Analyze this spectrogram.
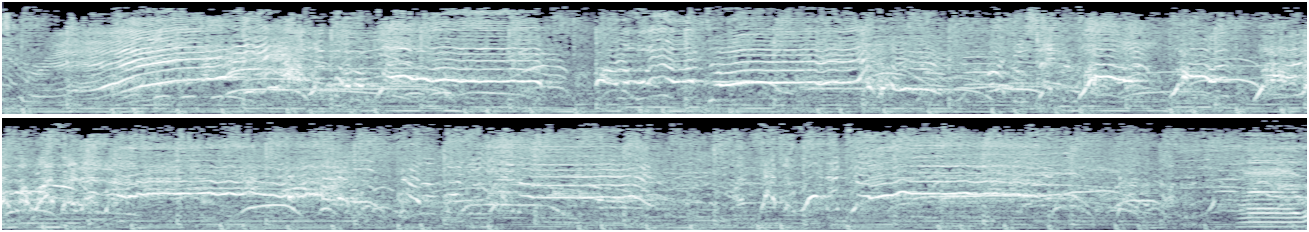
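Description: Several voices screech and yell in a loud, wavering mock singing, pitches sliding up and down continuously for about twenty seconds, close and at full volume with no pauses.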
